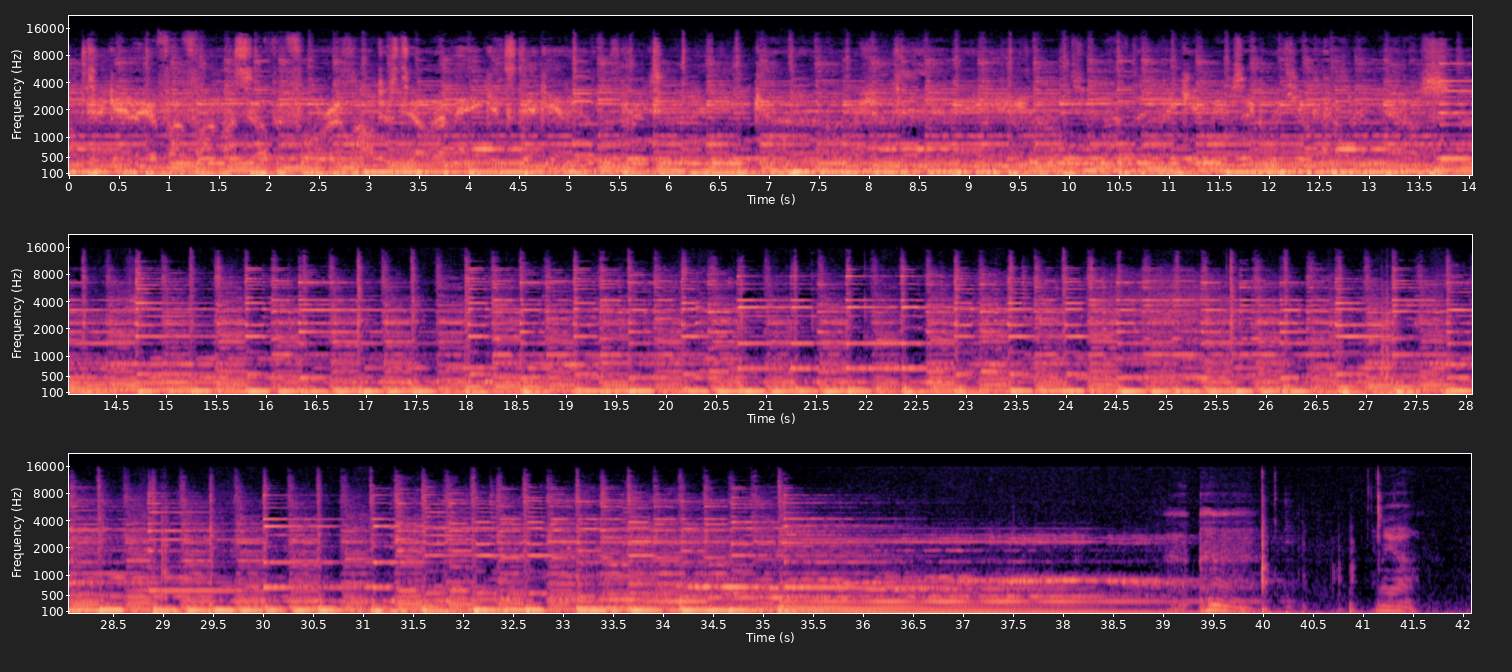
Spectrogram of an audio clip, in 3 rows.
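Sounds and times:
song with strummed acoustic guitar: 0.0s - 40.8s.

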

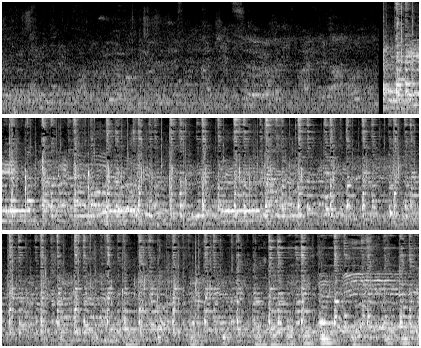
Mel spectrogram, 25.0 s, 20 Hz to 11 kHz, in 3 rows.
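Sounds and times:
strummed banjo beat: 7.6s - 25.0s
jazz band playing: 17.9s - 25.0s.

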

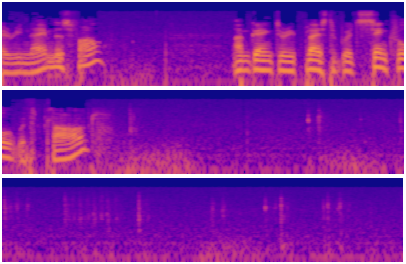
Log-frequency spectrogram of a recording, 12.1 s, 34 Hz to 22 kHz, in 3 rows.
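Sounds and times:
keyboard keystrokes: 8.0s - 11.6s.

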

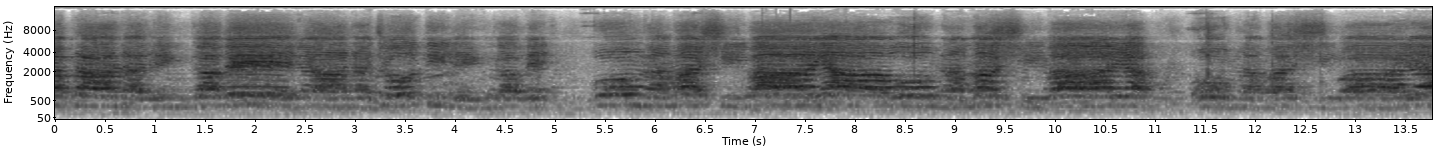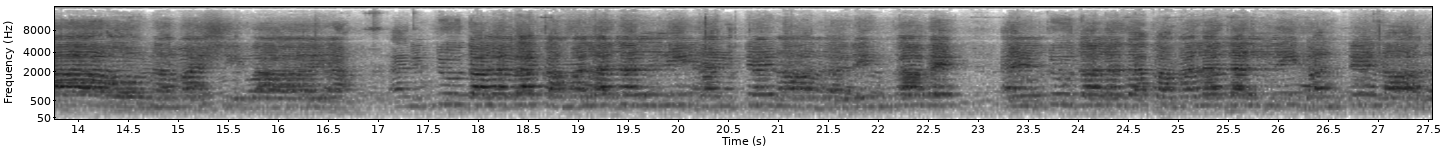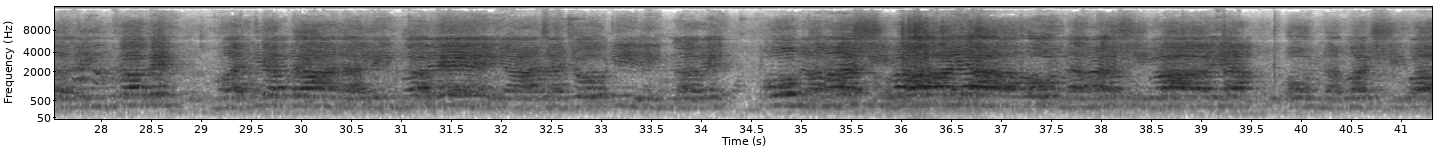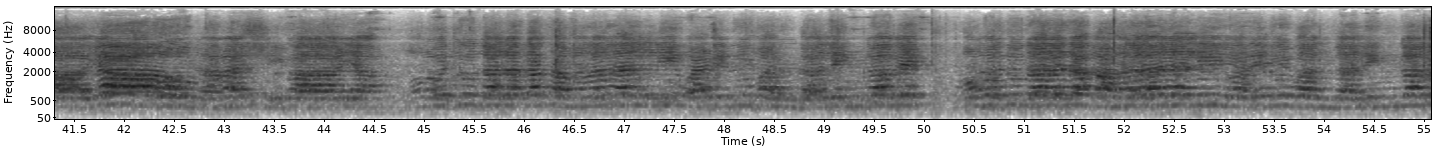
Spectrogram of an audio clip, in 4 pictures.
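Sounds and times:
children singing in unison: 0.0s - 55.0s.

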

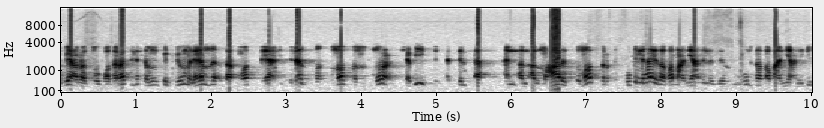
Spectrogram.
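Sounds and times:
voice over telephone line: 0.0s - 10.0s.

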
